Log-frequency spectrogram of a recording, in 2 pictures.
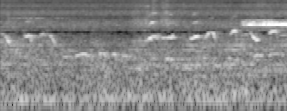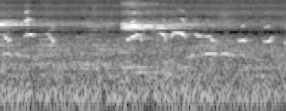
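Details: Several pet cockatiels at home trade short, chirpy whistled calls, some rising or falling, overlapping throughout, over a steady low hum.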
